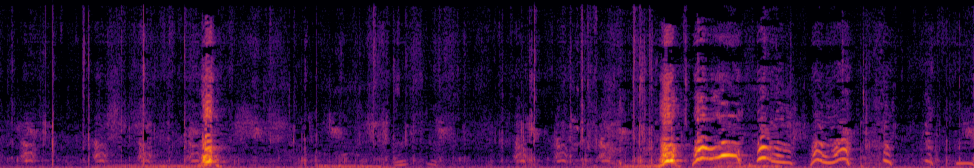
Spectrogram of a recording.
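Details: Cane Corso Italiano puppies eating their food during traditional natural weaning; a human voice and a sharp yelp come first, then a run of thin, bending whines, several in quick succession, tapering off toward the end.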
